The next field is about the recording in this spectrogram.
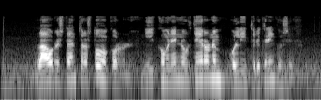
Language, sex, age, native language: Icelandic, male, 30-39, Icelandic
